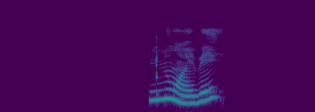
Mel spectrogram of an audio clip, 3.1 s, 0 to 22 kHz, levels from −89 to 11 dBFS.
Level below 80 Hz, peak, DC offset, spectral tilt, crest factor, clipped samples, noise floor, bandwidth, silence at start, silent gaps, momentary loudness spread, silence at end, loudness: under -90 dBFS; -30 dBFS; under 0.1%; -4 dB/octave; 18 dB; under 0.1%; under -90 dBFS; 13.5 kHz; 1.5 s; none; 8 LU; 0.95 s; -43 LUFS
